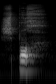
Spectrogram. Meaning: dated form of spuug
- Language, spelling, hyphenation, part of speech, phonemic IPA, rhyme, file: Dutch, spog, spog, noun, /spɔx/, -ɔx, Nl-spog.ogg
